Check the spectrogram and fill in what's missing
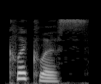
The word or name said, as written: clickless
